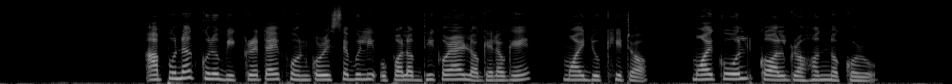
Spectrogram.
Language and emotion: Assamese, neutral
